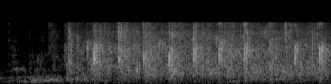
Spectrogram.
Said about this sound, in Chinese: 你知道你们在鼓掌，我我被你们的掌声所麻木了。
